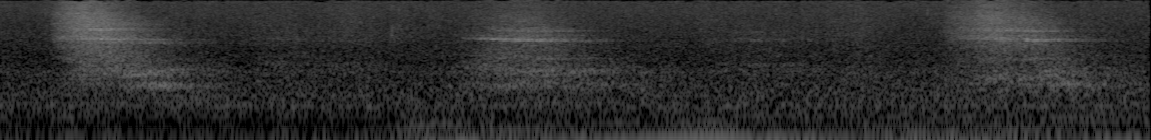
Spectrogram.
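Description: A man breathing hard through the mouth while exercising: three sharp exhales about two and a half seconds apart, each as a leg is pulled up toward the arm in a plank. A low steady hum comes in about two seconds in.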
